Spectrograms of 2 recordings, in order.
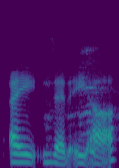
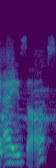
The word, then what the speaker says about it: Azer: Azer, A-Z-E-R. I would say... I say Azer. I'd say like Azer. Ooh.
